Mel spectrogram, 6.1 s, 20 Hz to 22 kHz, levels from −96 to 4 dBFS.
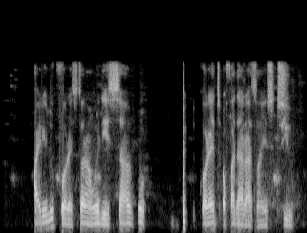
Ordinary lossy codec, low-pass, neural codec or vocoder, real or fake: none; 7.2 kHz; vocoder, 44.1 kHz, 128 mel bands every 512 samples, BigVGAN v2; fake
